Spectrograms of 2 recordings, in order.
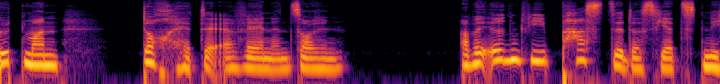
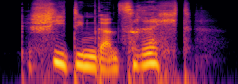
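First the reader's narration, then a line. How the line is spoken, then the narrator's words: Hissing angrily. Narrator (German): fauchte Dennis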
